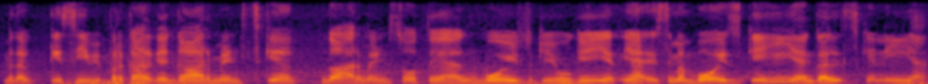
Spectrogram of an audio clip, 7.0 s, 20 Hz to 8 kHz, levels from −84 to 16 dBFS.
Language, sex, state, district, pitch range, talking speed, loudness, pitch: Hindi, female, Haryana, Rohtak, 205-220 Hz, 200 wpm, -16 LUFS, 215 Hz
